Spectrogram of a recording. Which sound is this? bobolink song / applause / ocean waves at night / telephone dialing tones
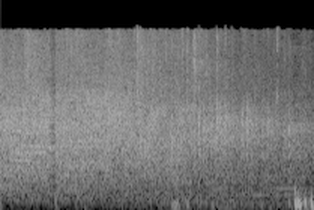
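applause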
